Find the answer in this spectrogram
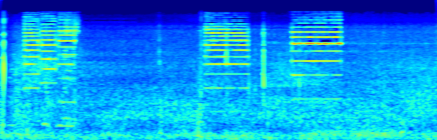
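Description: Steady rushing wind buffeting the microphone of an FPV quadcopter's onboard camera, over surf. Three short bursts of high electronic tones sound near the start, at about two seconds and at about three seconds.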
